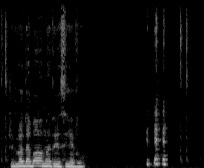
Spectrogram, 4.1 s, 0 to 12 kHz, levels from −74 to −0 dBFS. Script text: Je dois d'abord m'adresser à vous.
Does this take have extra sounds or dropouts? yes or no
yes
